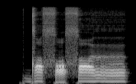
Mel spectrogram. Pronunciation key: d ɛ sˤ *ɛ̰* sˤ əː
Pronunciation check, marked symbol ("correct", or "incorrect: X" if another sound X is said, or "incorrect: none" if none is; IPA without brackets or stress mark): correct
